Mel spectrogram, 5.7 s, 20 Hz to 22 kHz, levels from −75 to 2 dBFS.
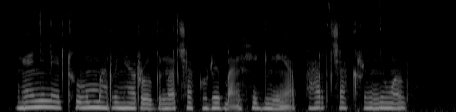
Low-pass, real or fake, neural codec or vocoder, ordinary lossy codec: none; fake; vocoder, 44.1 kHz, 128 mel bands every 256 samples, BigVGAN v2; none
